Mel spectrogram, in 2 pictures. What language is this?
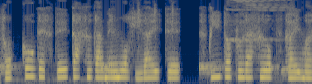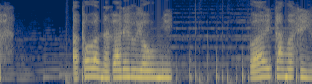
Japanese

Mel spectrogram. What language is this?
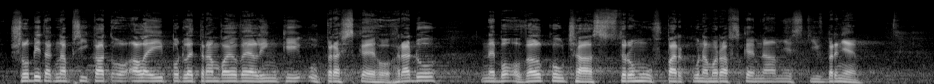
Czech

